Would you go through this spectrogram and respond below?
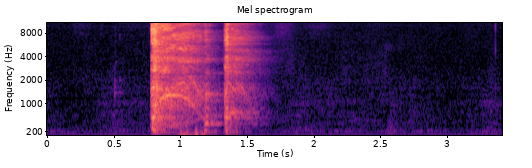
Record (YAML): cough_length: 3.4 s
cough_amplitude: 8615
cough_signal_mean_std_ratio: 0.32
survey_phase: alpha (2021-03-01 to 2021-08-12)
age: 45-64
gender: Male
wearing_mask: 'No'
symptom_fatigue: true
symptom_change_to_sense_of_smell_or_taste: true
symptom_onset: 12 days
smoker_status: Never smoked
respiratory_condition_asthma: false
respiratory_condition_other: false
recruitment_source: REACT
submission_delay: 1 day
covid_test_result: Negative
covid_test_method: RT-qPCR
